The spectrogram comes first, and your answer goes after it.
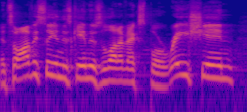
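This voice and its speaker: A man's voice: sits high, expressive, fast, a bit bright. A man giving casual, conversational gameplay commentary as the host of a video game series. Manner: informal, conversational. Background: game music.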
